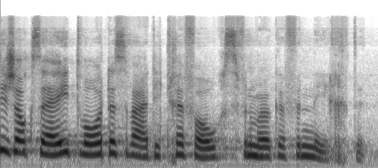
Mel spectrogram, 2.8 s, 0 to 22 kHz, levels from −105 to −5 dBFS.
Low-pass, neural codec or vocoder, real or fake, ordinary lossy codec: 14.4 kHz; none; real; Opus, 32 kbps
